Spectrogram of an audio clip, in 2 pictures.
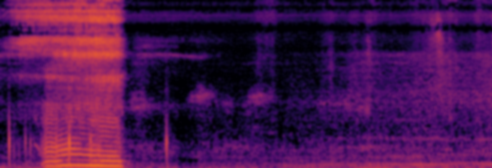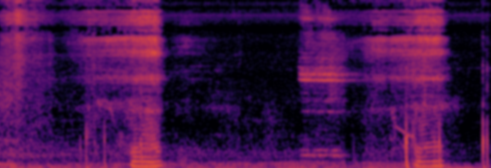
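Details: Sleeping Rottweiler snoring: loud, low, rumbling snorts at irregular intervals with quiet breathing between; snoring.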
